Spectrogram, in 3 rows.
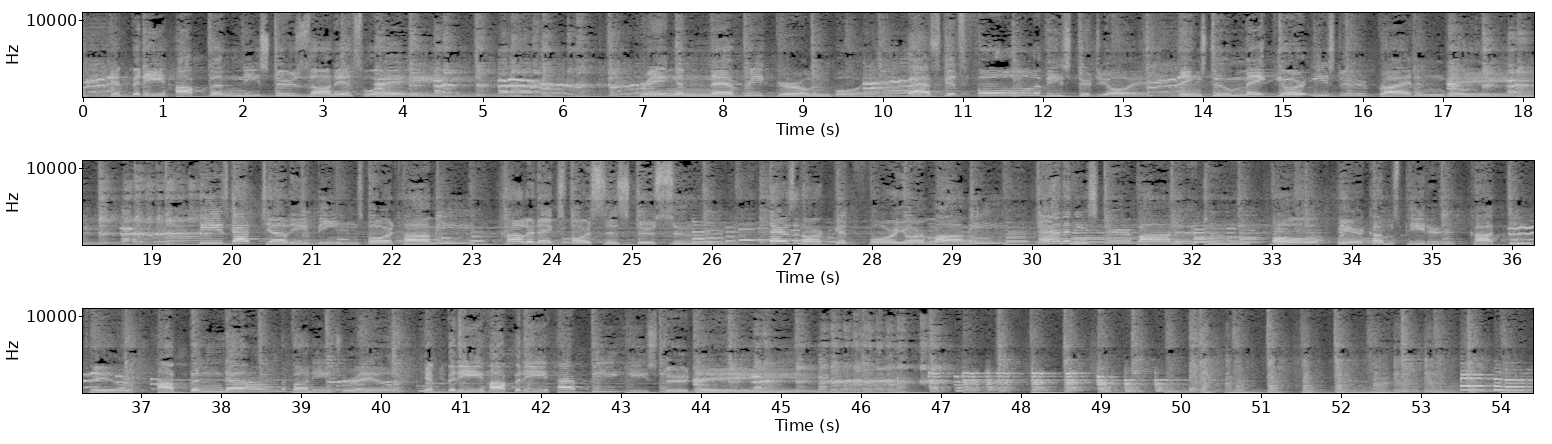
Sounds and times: Music: 0.0 - 54.4.

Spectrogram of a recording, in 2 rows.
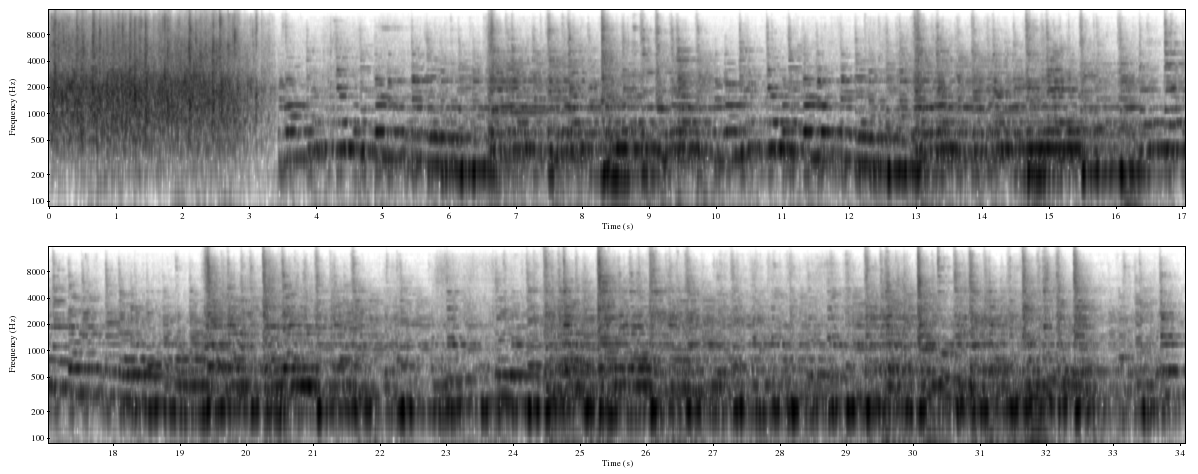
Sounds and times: Acoustic guitar: 0.0 - 34.0
Flamenco: 0.0 - 34.0
Strum: 3.4 - 34.0.

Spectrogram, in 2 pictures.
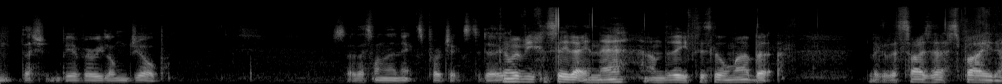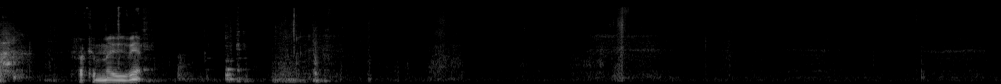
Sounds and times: Speech: 0.0 - 1.7, 3.3 - 7.8, 8.7 - 11.6.

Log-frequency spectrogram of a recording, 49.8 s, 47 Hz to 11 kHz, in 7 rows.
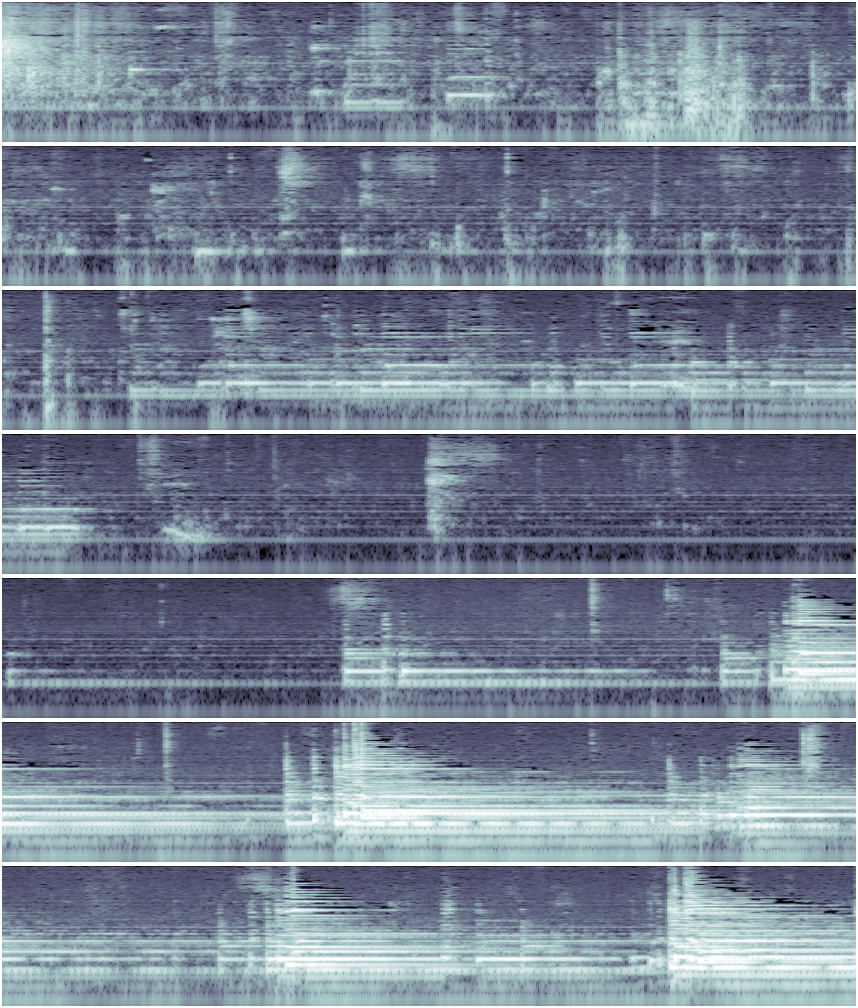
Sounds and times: Music: 15.3 - 22.2, 34.4 - 49.8.

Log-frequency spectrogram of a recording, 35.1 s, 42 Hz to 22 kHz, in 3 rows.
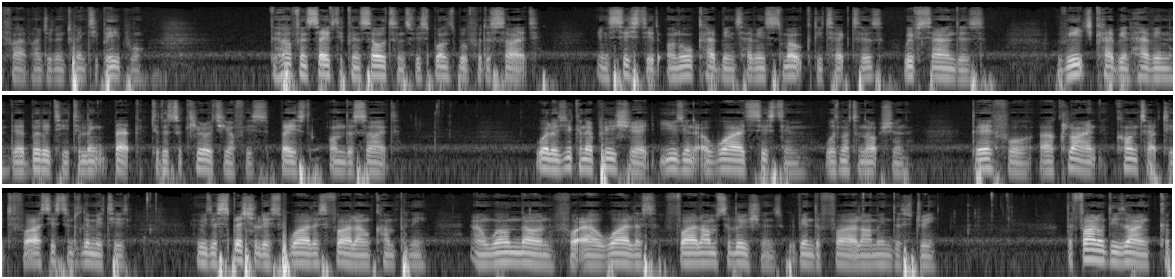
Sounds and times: Speech: 0.0 - 1.5, 2.7 - 5.4, 6.0 - 9.9, 10.6 - 15.7, 17.0 - 20.8, 21.4 - 24.7, 25.4 - 32.8, 34.1 - 35.1.

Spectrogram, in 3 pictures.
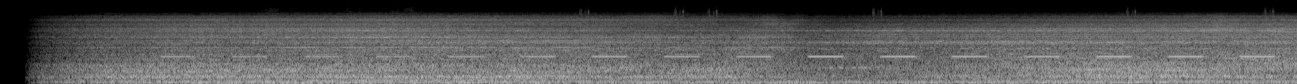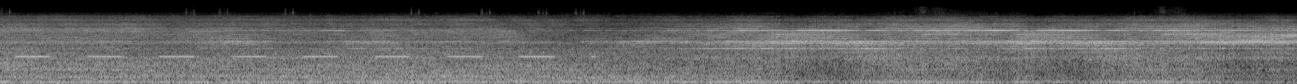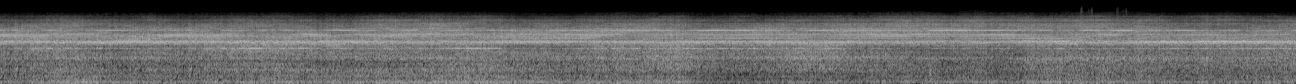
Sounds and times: Fixed-wing aircraft, airplane: 0.2 - 38.9.

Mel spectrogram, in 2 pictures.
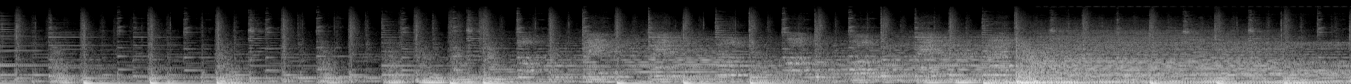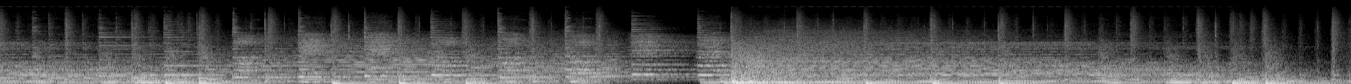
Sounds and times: Music: 0.0 - 27.0.

